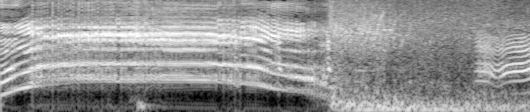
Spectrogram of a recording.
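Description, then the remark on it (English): A voice does a loud, brassy elephant-trumpet impression: a sustained, high, blaring cry lasting over a second, then breaking into a rough, noisy burst and a brief wavering tail. “And what's the noise they make again?”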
